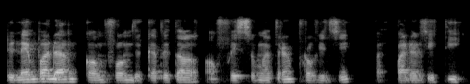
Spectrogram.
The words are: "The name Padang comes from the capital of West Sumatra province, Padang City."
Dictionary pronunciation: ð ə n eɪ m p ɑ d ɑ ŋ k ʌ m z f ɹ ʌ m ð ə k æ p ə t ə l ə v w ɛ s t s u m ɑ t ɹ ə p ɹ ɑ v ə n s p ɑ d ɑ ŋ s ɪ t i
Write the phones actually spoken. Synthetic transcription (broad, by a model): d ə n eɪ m p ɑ d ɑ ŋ k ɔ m f ɹ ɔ m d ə k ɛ p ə t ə l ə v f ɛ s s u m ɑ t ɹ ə p ɹ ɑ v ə n s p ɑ d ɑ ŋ s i t i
